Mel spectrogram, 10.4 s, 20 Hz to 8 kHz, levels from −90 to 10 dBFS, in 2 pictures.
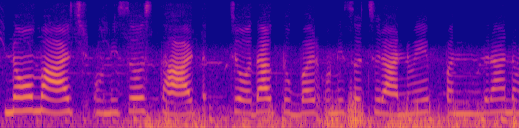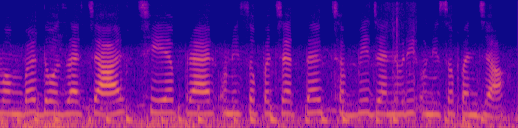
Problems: background sounds at intervals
